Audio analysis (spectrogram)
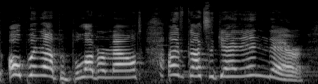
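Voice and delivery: loud, high yell to the whale; yelling to be let in. A narrator's reading. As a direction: shout it up at the whale's mouth.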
